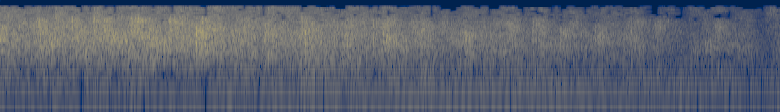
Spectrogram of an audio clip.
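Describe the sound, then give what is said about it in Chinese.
Steady applause at a church gathering welcoming a speaker, a dense wash of many hands clapping that holds fairly loud for about six seconds and slowly tapers off toward the end, with no one speaking. “我哋好唔好俾掌声欢迎？”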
